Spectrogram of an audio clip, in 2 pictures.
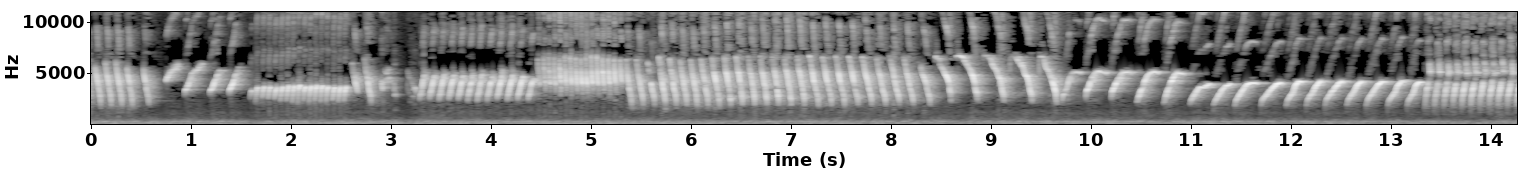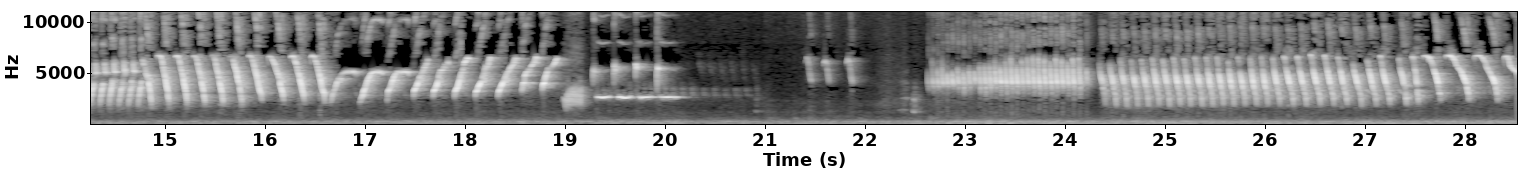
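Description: Domestic canary singing a long song of fast rolling trills, one phrase running into the next with shifts in pitch. The song breaks off for a couple of seconds about two-thirds of the way through, then starts again.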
